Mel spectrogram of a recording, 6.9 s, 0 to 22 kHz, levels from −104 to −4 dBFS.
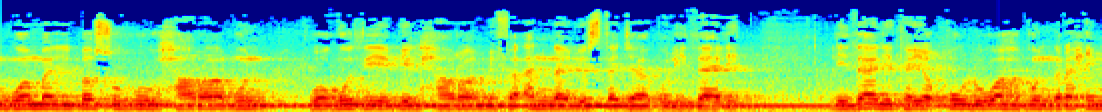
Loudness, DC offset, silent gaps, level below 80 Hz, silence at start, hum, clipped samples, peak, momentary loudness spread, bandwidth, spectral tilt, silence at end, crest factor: -13 LUFS; under 0.1%; none; -42 dBFS; 0 s; none; under 0.1%; 0 dBFS; 4 LU; 14 kHz; -6 dB/octave; 0 s; 12 dB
